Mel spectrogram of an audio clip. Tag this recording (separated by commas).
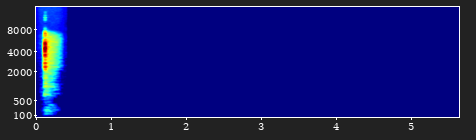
Tick, Mechanisms, Clock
